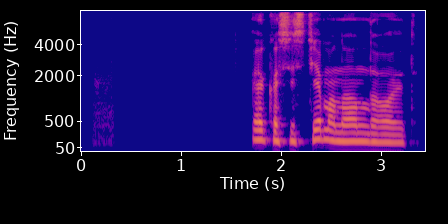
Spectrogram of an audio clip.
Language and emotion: Russian, neutral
